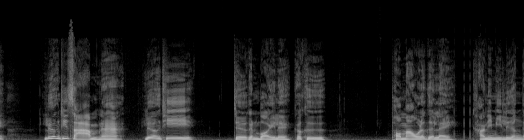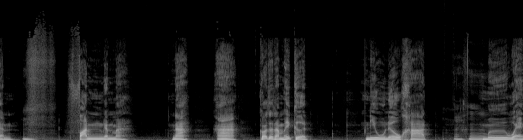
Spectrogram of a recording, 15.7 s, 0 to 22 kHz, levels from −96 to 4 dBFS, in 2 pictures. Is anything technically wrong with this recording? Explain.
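Yes. From 6.57 to 7.45 s there is GSM signalling burst interference: a nearby 2G phone transmitting short signalling bursts, rectified by the audio circuitry. It sounds like a galloping ticking with brief 217 Hz buzzes, well below the speech level.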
